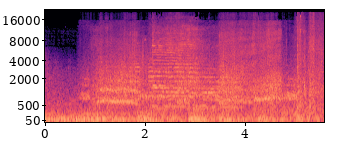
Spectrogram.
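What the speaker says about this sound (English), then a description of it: "The crash involved 2 cars." Cars on a deserted road skid with a long tire screech and grinding, close and loud, with a crash-like burst of noise partway through and no talking.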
